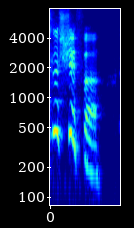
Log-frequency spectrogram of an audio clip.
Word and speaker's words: Le Chiffre: Just Le Chiffre. – It yeah. says Le Chiffre. – It's French.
